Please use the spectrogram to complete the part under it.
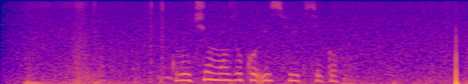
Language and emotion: Russian, neutral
